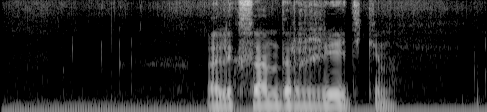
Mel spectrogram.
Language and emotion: Russian, neutral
